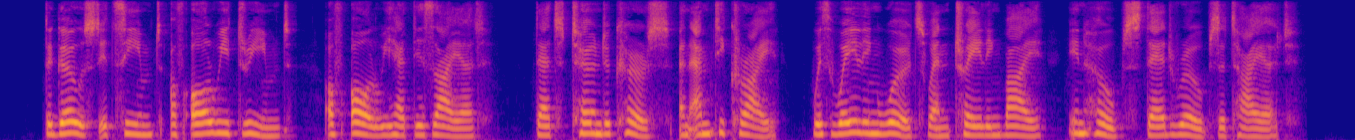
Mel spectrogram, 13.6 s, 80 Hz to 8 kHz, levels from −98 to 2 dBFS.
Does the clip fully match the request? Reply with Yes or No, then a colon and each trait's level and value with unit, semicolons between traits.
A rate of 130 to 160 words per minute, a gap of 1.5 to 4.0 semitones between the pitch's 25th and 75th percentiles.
Yes: slow, 135 wpm; average, 3.2 semitones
